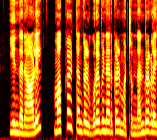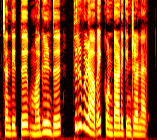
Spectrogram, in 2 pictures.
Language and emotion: Tamil, neutral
